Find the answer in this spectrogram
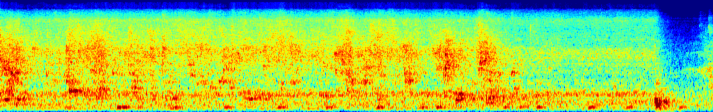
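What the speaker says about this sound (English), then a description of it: "So let me get a little bit more water." Water pours steadily from a tap into a baby bottle for formula mixing, a continuous hissing splash lasting several seconds with a brief clunk near the end, close by and without talk.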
